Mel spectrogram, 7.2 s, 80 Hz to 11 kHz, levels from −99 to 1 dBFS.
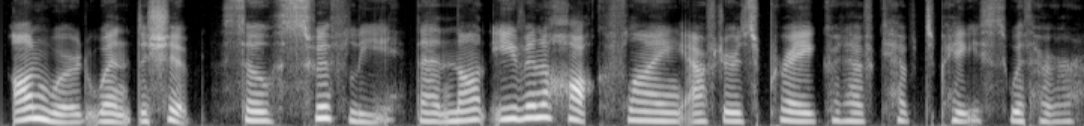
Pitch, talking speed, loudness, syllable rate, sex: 235 Hz, 175 wpm, -18 LUFS, 3.7 syllables/s, female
